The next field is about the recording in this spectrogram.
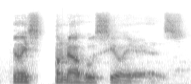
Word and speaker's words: Silja: He wrote in to say the name that we kept saying Silja S I L J A is not pronounced as Silja. It is pronounced as Celia.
